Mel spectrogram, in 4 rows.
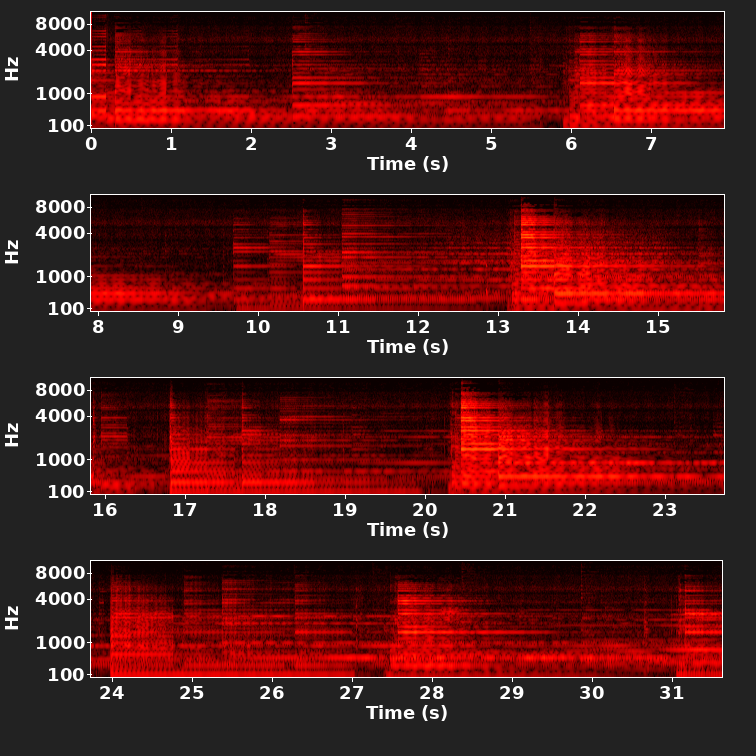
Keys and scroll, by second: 1.8 4, 2.0 Return, 4.1 F3, 4.4 m, 11.9 c, 12.5 F10, 14.3-16.4 typing, 20.4 6, 20.5 Return, 30.6 c.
